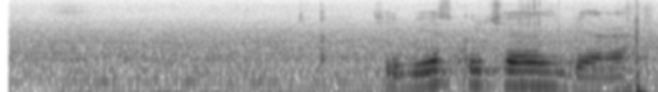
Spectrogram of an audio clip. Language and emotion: Russian, neutral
